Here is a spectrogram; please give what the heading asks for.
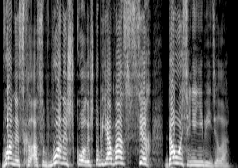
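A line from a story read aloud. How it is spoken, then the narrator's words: Teacher shouting angrily. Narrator (Russian): классная руководительница, увидев все это безобразие, крикнула нам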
